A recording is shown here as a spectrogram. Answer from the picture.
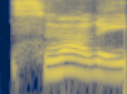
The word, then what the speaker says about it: Sverige: How do you say Sweden if you're Swedish? – Sverige, yes.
